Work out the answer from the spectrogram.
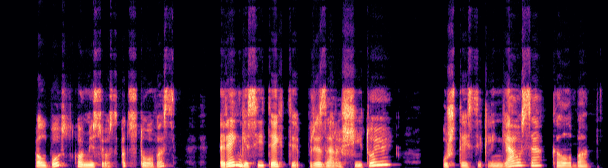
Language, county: Lithuanian, Marijampolė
